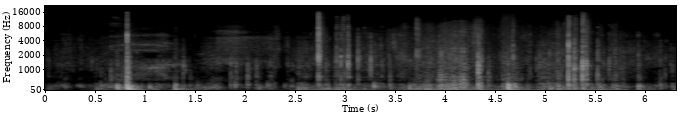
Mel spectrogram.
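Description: Shell of a large cooked lobster being cracked and pulled apart by gloved hands: a string of sharp cracks and crackling at irregular intervals, with rustling handling noise between them.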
